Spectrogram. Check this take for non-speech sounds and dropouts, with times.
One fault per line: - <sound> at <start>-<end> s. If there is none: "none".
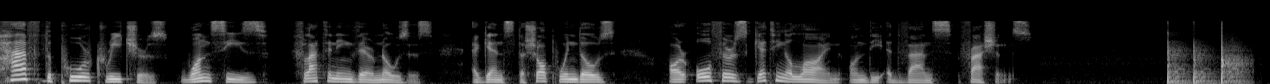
- thud at 11.7-12.6 s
